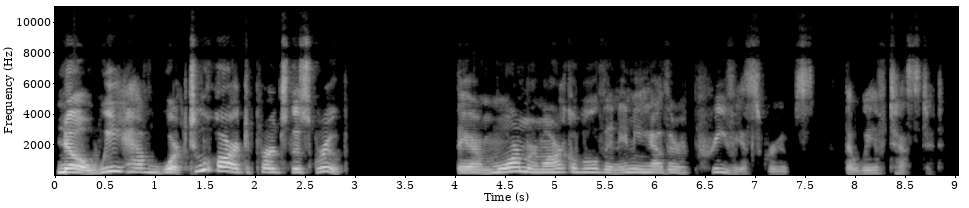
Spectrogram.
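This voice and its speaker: A woman playing a smug, coldly confident male scientist doctor with a measured delivery in an audio drama. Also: medium pitch, expressive, darkish tone, muffled recording, lightly acted. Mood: firm, proud.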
